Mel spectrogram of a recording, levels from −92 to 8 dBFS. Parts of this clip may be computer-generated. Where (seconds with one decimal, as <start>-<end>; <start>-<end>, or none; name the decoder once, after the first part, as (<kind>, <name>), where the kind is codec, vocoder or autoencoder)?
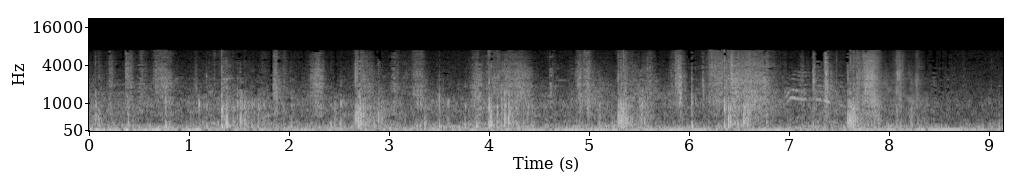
7.8-8.4 (vocoder, Vocos)

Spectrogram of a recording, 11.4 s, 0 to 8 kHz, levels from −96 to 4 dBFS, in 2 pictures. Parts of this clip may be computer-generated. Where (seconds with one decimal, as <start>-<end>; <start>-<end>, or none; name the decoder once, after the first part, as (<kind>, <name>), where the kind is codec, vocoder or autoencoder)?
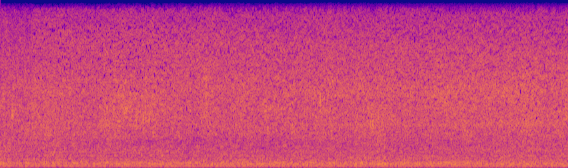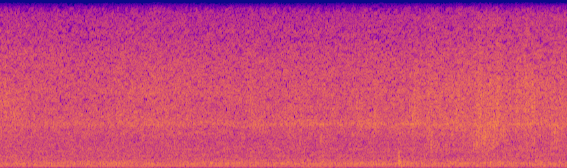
0.7-3.8 (vocoder, Vocos); 4.4-7.3; 8.3-9.0

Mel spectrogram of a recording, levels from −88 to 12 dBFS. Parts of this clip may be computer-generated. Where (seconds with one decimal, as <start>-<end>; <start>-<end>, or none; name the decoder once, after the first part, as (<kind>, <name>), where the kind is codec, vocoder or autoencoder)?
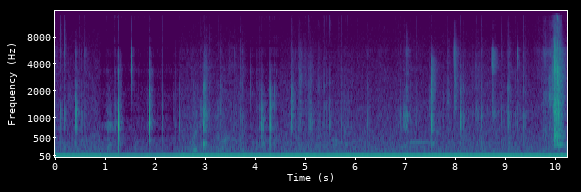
0.9-2.5 (codec, SNAC); 3.8-4.5

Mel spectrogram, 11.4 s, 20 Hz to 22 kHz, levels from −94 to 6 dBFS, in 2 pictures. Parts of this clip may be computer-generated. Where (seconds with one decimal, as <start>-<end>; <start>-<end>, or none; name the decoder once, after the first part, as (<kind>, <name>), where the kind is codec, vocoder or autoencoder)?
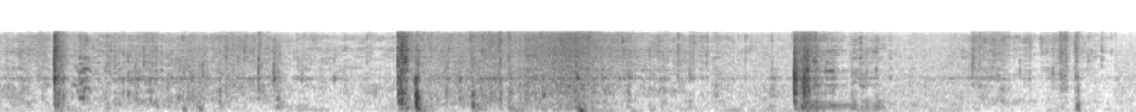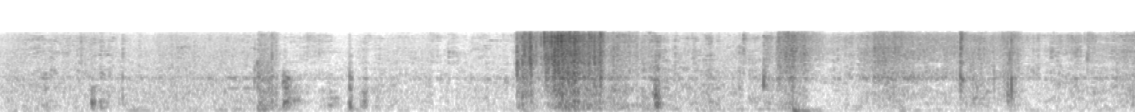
none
